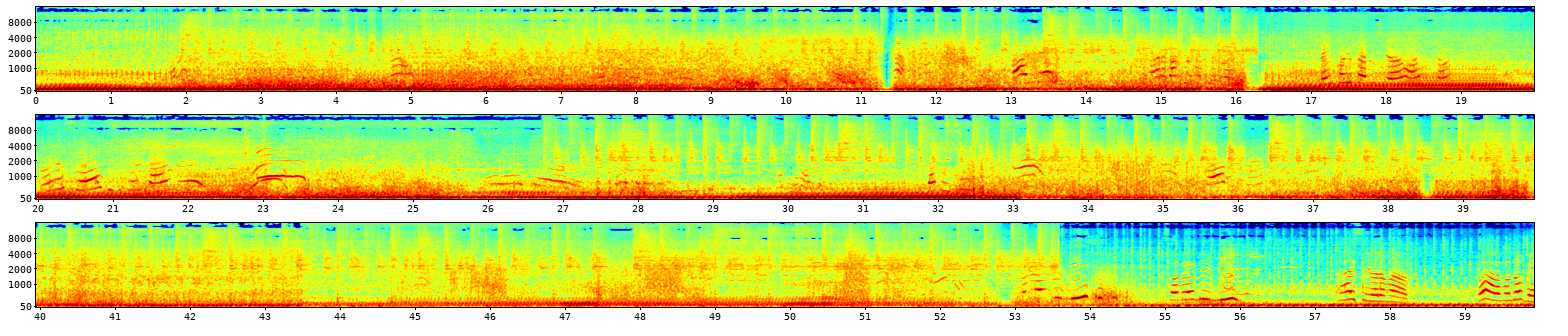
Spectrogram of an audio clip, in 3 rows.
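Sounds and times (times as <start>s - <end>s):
motorcycle engine running: 0.0s - 59.9s
background music: 1.8s - 16.4s, 17.0s - 56.4s.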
